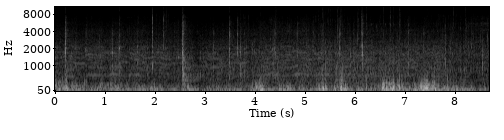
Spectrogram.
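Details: Specialized Levo e-bike drive unit giving irregular, heavy, dull clunks and creaks with each pedal stroke and when spinning, almost as bad with the power off; a failure returning after repair, cause not found.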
